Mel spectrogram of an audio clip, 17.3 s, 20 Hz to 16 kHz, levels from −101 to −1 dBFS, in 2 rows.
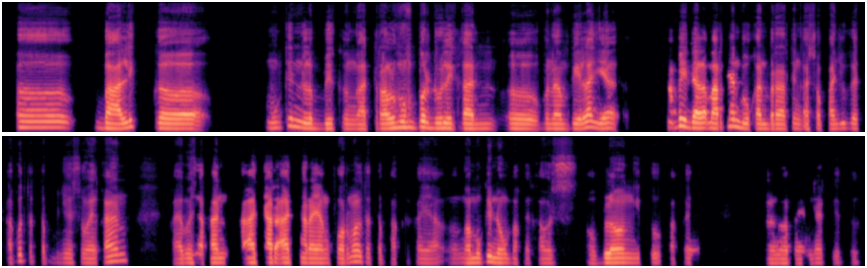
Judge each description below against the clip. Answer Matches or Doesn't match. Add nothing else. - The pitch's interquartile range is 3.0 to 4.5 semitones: Doesn't match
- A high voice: Doesn't match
